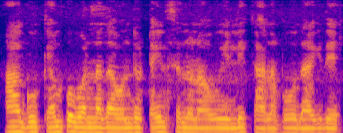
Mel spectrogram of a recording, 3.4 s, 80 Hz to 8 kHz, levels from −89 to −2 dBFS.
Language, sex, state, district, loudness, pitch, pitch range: Kannada, male, Karnataka, Koppal, -16 LUFS, 105 Hz, 100-110 Hz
